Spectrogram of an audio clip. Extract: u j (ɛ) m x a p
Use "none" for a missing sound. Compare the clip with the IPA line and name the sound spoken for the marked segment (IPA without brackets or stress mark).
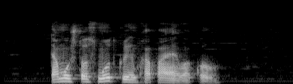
i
